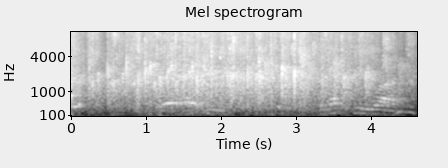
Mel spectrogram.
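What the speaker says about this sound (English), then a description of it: "I want to give a big round of applause for Janet Hammer, beautiful and talented, an" Steady applause from a church congregation after a choir and soloist perform, a broad continuous wash of clapping with voices cheering and talking underneath.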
